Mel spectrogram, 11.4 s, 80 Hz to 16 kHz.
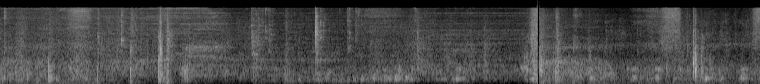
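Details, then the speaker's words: Oil-fired heating system with no-heat call, bad power venter motor, bad expansion tank, pressure 30 instead of 15 psi: uneven hissing and spitting bursts as trapped air purges out of the zone. "Can hear the air. It's all air coming out."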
